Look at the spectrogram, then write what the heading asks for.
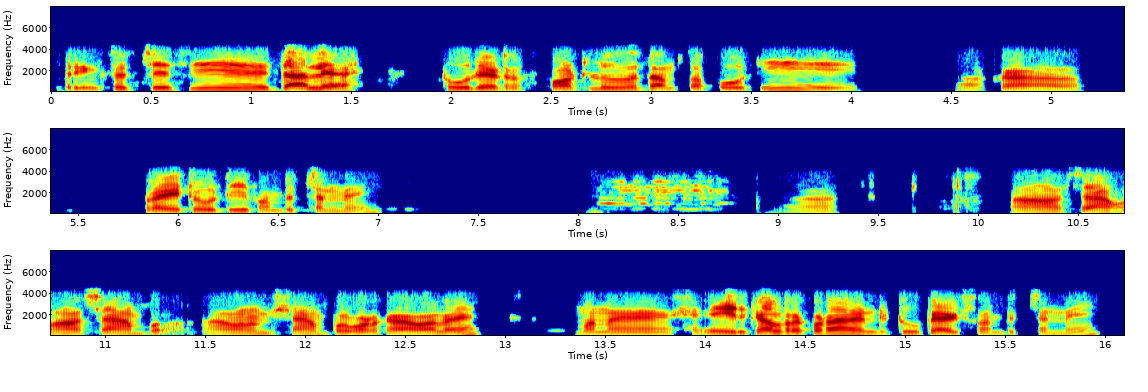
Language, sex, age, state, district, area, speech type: Telugu, male, 30-45, Andhra Pradesh, Kakinada, rural, conversation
